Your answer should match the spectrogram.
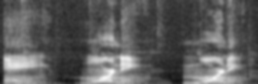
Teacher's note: Esse ing no final, você vai pronunciar como em.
